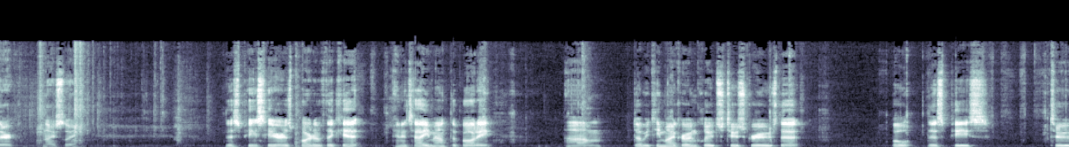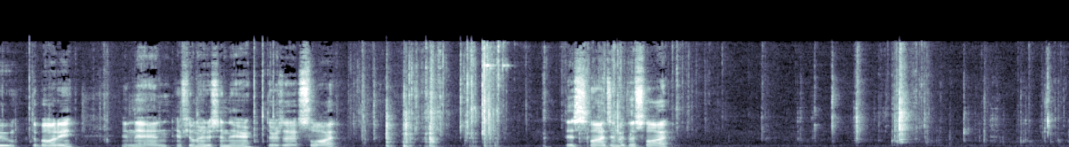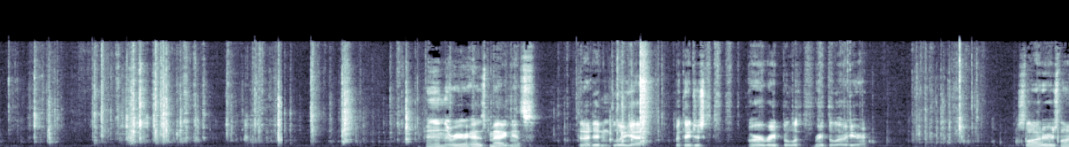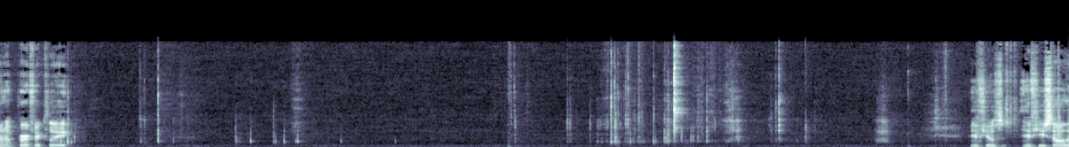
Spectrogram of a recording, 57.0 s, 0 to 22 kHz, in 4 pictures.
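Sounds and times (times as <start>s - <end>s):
plastic parts clicking and rattling: 24.9s - 34.2s, 40.0s - 42.2s, 50.3s - 53.6s.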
